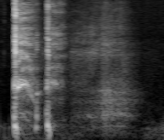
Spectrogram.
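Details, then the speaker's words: Adult man, former smoker who quit in rehab, who says he has been coughing like a smoker lately: two quick, sharp coughs followed by a soft, breathy trailing sound. "Anyways, I sound like a fucking smoker right now. I've been coughing like that lately."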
